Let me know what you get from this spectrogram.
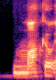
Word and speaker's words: Mako: So my name is spelled Mako, M-A-K-O, Nagasawa, N-A-G-A-S-A-W-A.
